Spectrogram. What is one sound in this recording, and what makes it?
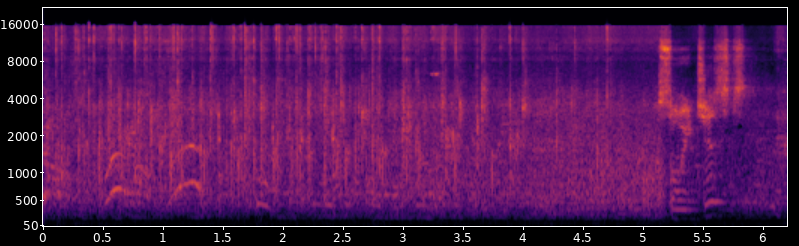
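A crowd cheers and shouts.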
